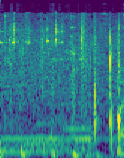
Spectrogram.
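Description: Horse hooves clip-clop in short, quick strikes through a medieval town in Kingdom Come: Deliverance, close and fairly loud for under a second, with a faint whinny at the end.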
